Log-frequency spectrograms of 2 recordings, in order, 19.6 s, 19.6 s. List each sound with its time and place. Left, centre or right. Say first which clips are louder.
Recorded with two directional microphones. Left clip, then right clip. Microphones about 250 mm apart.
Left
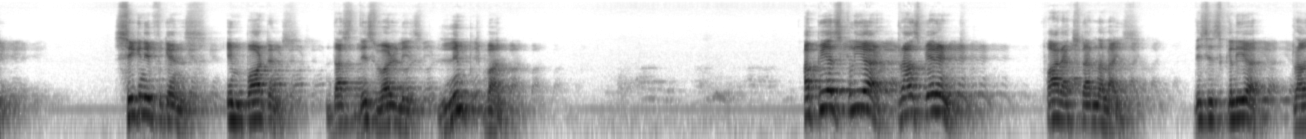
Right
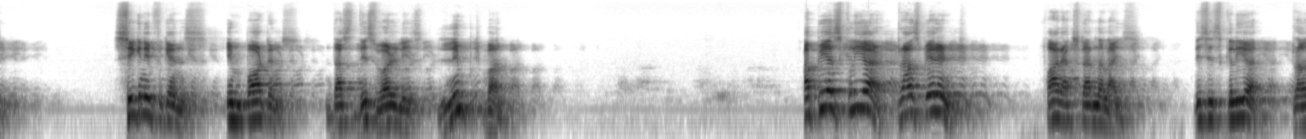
0.0 s a sound: left 1 dB; right
1.7 s a man's voice: right 1 dB; right
12.0 s a man's voice: even; right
